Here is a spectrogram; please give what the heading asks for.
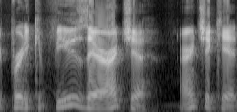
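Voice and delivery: broad rural Alberta accent. Speaker going back to their Alberta hick roots, in an Alberta hick accent. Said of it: "my Alberta hick roots".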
